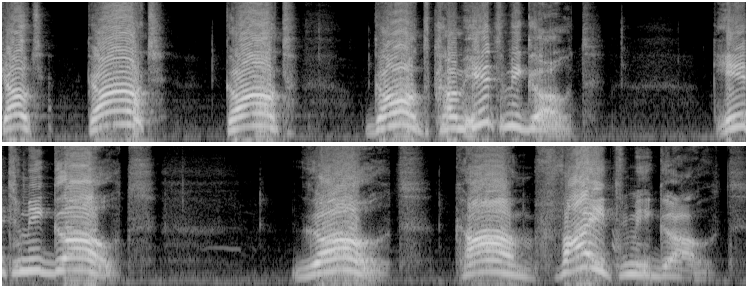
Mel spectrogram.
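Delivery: slow, put-on character voice, each taunt drawn out. Challenging a goat to fight, as Saint-14: Saint-14 voice. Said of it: "I did a passable impression of Saint fourteen".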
